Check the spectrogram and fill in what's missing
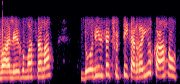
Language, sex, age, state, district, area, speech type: Urdu, female, 60+, Uttar Pradesh, Rampur, urban, conversation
